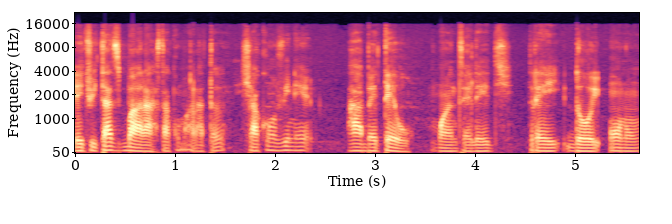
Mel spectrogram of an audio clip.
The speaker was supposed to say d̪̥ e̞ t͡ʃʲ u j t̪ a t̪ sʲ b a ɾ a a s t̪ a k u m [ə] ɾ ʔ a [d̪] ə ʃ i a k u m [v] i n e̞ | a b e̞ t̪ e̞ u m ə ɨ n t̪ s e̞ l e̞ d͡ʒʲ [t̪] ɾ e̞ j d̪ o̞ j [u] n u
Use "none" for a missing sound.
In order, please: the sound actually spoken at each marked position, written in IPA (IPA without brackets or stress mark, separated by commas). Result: a, t̪, v, t̪, u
